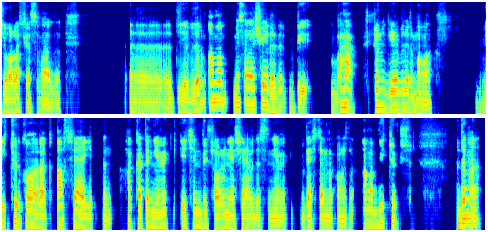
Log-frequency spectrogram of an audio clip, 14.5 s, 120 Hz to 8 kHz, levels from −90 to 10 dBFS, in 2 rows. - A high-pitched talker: No, low, 125 Hz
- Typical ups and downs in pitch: No, wide, 7.6 semitones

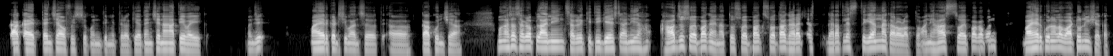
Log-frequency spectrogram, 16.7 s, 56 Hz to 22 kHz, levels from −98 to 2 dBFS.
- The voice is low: Yes, low, 125 Hz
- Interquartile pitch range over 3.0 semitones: Yes, average, 3.6 semitones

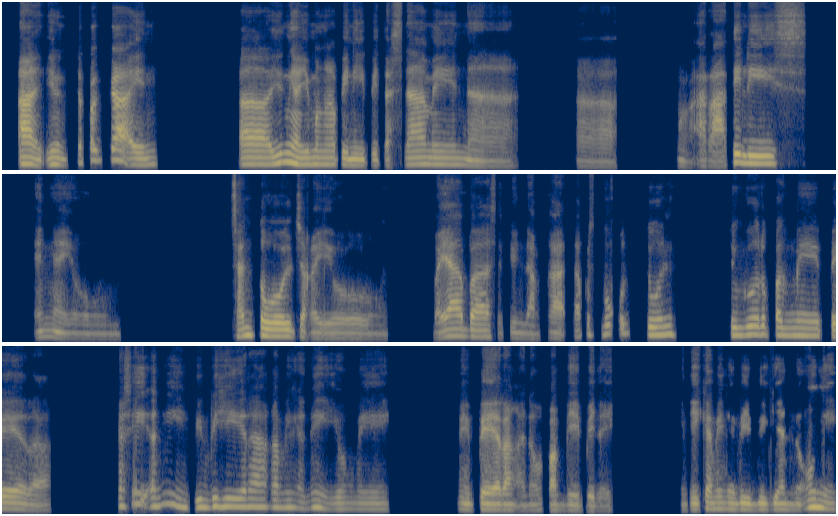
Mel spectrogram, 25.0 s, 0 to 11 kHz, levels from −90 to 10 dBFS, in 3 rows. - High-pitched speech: No, low, 120 Hz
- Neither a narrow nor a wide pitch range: No, wide, 6.2 semitones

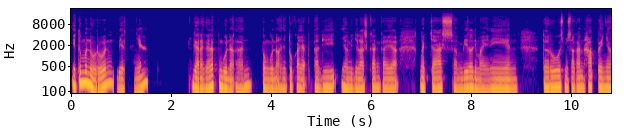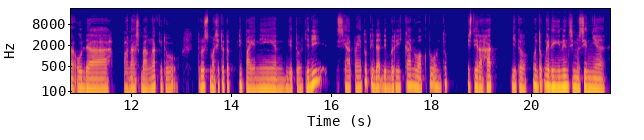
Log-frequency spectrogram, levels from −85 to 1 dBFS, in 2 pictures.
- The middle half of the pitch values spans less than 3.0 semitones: Yes, narrow, 2.5 semitones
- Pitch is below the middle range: Yes, low, 120 Hz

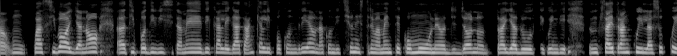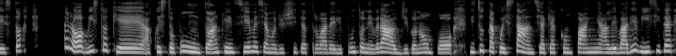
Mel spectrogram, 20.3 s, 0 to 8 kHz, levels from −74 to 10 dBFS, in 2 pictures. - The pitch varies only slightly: Yes, narrow, 2.3 semitones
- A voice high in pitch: Yes, high, 215 Hz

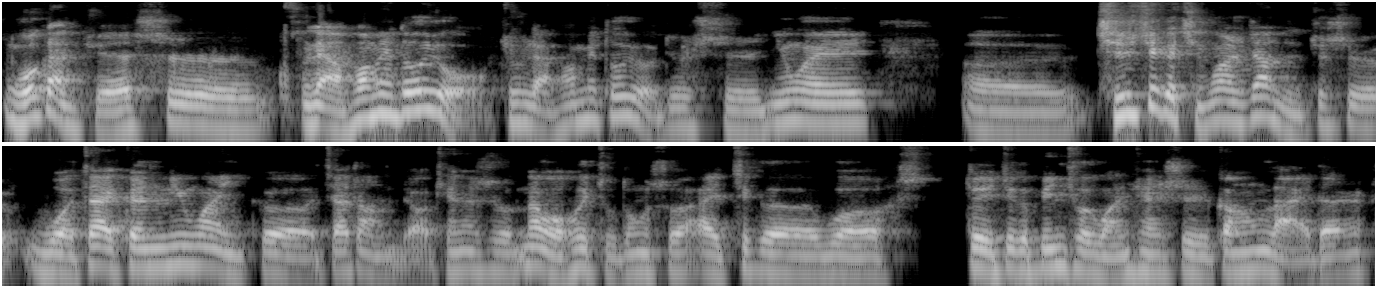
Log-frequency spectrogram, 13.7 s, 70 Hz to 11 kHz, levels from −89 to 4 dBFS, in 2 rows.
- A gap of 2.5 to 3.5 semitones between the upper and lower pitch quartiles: No, average, 4.4 semitones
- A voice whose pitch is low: Yes, low, 125 Hz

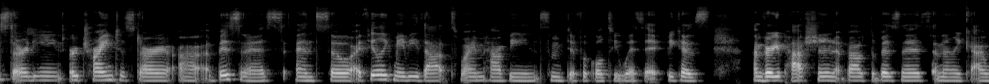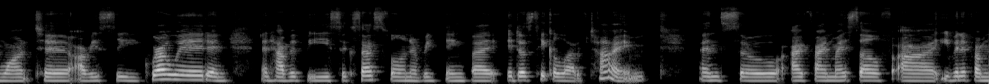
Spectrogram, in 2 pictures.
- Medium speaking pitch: Yes, medium, 180 Hz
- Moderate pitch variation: No, narrow, 1.4 semitones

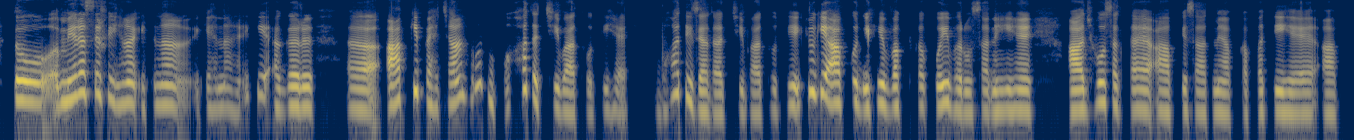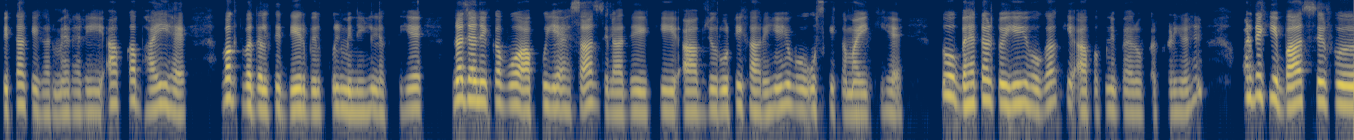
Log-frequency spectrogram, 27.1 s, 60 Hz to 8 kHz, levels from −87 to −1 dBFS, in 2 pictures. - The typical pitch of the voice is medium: Yes, medium, 180 Hz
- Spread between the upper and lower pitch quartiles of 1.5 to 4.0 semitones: No, average, 4.4 semitones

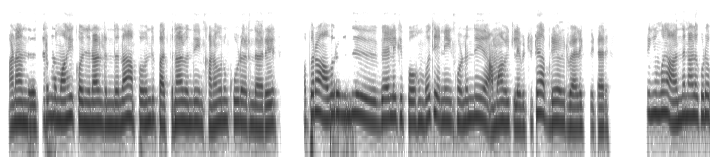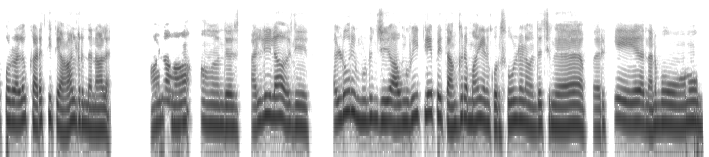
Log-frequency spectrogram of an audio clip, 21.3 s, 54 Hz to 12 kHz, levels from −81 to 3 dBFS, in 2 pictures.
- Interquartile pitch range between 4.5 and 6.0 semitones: No, average, 3.2 semitones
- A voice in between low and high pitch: Yes, medium, 180 Hz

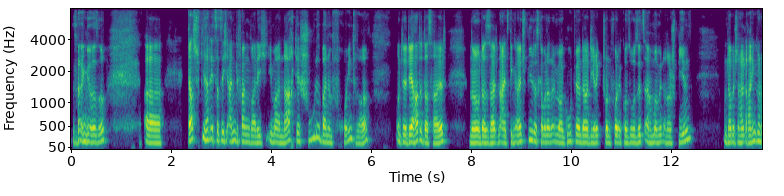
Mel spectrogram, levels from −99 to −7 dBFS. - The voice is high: No, medium, 155 Hz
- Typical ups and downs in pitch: Yes, average, 3.1 semitones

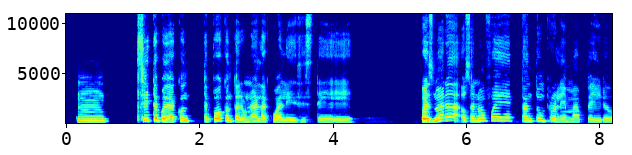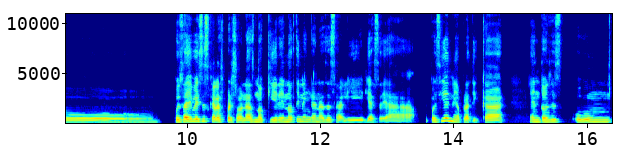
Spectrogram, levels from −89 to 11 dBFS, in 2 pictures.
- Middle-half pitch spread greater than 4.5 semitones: Yes, average, 5.0 semitones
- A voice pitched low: No, high, 195 Hz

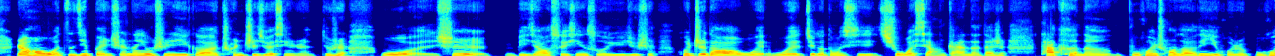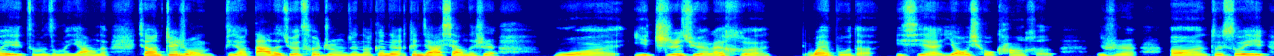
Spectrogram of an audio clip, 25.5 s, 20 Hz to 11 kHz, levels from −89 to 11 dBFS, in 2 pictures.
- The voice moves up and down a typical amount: Yes, average, 3.8 semitones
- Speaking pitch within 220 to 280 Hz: No, high, 200 Hz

